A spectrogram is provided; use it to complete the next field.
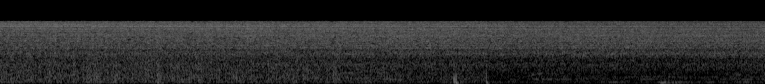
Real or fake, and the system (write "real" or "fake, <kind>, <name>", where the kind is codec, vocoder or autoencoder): real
